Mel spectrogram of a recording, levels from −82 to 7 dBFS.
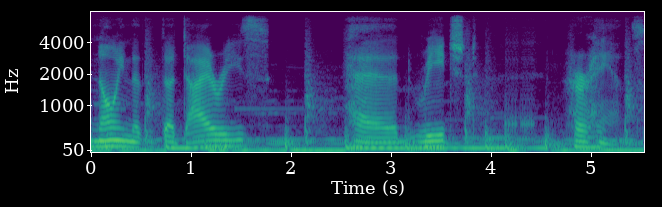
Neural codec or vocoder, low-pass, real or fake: none; 7.2 kHz; real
